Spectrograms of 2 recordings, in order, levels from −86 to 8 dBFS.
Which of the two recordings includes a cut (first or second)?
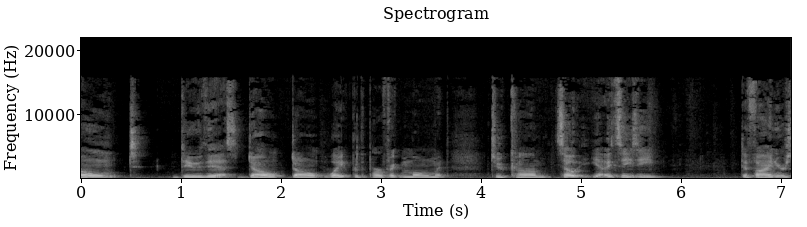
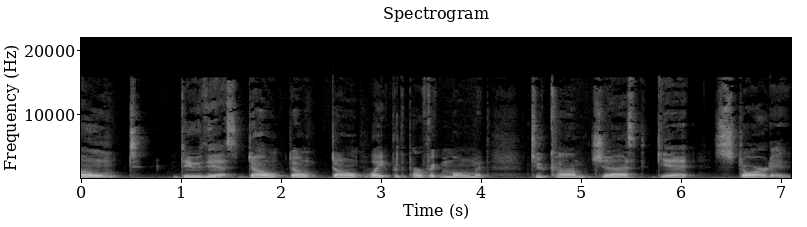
first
